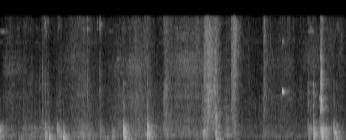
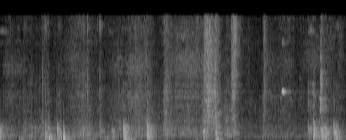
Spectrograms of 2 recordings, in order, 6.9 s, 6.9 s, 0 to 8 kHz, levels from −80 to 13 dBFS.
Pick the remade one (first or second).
second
